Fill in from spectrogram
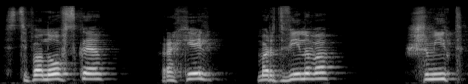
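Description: A woman voicing an exasperated, angry male schoolteacher who shouts and scolds. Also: mid-range voice, expressive, unhurried, lightly acted. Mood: furious. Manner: shouting, then bitter and stern.

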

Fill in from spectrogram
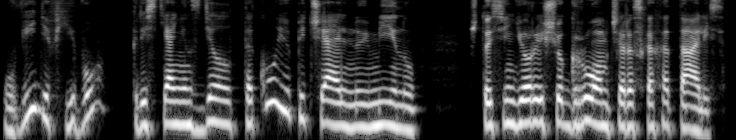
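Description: A woman narrating a folk tale in a measured, expressive storybook reading. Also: lowish voice, dry recording, studio quality.

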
